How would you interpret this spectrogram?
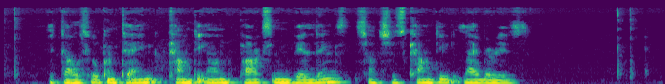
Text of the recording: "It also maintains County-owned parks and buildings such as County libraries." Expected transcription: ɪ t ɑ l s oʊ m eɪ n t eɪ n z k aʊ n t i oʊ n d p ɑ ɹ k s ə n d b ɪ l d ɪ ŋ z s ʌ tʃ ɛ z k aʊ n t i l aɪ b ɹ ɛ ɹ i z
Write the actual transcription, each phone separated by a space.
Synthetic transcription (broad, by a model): ɪ t ɑ l s oʊ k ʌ n t eɪ n k aʊ n t i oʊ n p ɑ ɹ k s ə n b ɪ l d ɪ ŋ z s ʌ tʃ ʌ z k aʊ n t i l aɪ b ɹ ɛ ɹ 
